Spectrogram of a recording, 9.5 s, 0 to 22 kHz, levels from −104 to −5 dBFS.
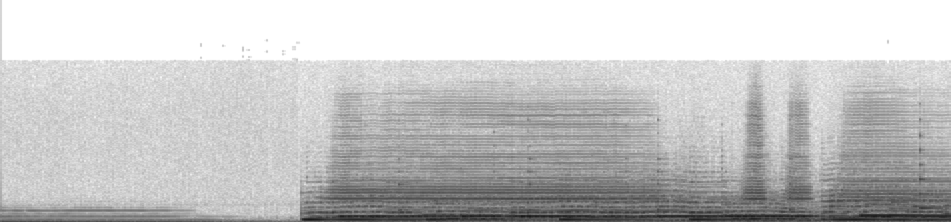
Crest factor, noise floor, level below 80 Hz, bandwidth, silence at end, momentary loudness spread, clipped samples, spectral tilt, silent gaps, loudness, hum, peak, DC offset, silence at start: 14 dB; -48 dBFS; -46 dBFS; 12.5 kHz; 0 s; 22 LU; under 0.1%; -5.5 dB/octave; none; -20 LUFS; none; -8 dBFS; under 0.1%; 0 s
